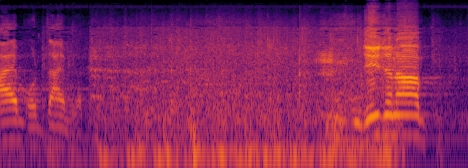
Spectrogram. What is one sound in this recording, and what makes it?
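A crowd of men murmurs and chatters.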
